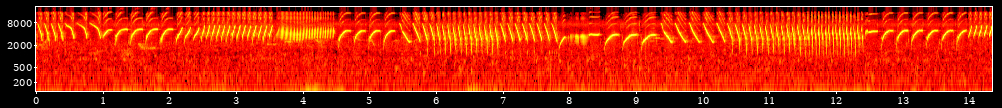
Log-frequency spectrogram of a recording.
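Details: Canary in full, rolling song, recorded as tutor material for other cage songbirds: long sharp phrases of rapid rising and falling sweeps alternating with dense high trills and brief buzzy bursts, with barely any pauses.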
